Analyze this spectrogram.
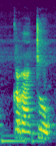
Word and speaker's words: กระจก: จอ อุ กอ จบ กระจก นะ คะ จะ ออก เสียง อะ นะ ครับ อ่า นัก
